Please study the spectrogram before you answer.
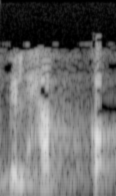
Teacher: إذا وقفت على القاف دي هنقلقلها، أنت فاكر الشريط رقم 18 كنا بنتكلم على قلقلة الحروف، فإذا وقفنا أهو القاف دي بقى عليها الشدة، نقول بالحق.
